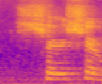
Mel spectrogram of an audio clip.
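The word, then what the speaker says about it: Saoirse: her name shersha ronan i know her name because i love to say it it's one of those names that are spelled very difficult but you learn how to say it and then you're like okay because there's no way the spelling doesn't sound like to say the name um so her name is sercia ronan there's this institution where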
